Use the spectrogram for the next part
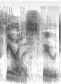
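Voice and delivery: Australian voice shifting to low-pitched put-on American accent. Australian speaker saying her business's name again: american accent. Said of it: "let me say it in american".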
